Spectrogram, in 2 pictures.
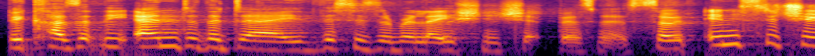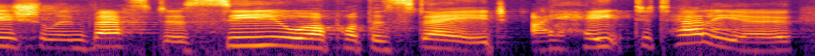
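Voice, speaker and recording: A woman's voice: medium pitch, moderate pace, hardly any pauses. Emphatic woman on a conference panel. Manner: emphatic, persuasive, rhetorical questions. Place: conference stage.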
